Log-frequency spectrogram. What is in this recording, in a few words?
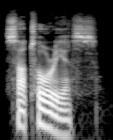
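"sartorius", British English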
